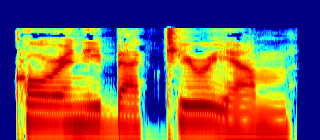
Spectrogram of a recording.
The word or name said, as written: corynebacterium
